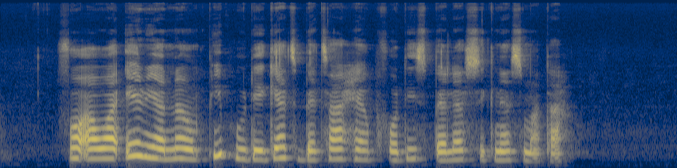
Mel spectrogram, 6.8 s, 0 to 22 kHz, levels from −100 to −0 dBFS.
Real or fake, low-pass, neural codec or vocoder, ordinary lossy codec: real; none; none; none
